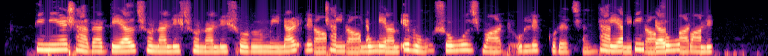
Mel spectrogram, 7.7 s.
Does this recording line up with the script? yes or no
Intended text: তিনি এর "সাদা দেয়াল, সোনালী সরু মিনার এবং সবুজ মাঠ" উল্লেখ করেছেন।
no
